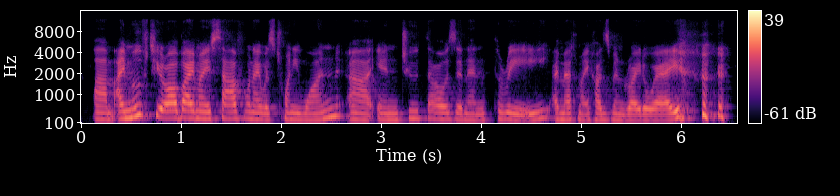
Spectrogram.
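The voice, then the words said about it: Hungarian accent. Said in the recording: “as you can hear it from my accent, I was not born in the US. I was born in Romania, Transylvania. I'm Hungarian by nationality.”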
